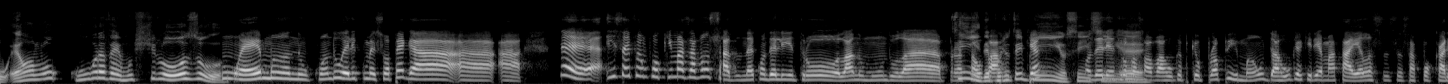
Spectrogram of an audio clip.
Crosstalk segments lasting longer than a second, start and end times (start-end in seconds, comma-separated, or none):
9.5-11.5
